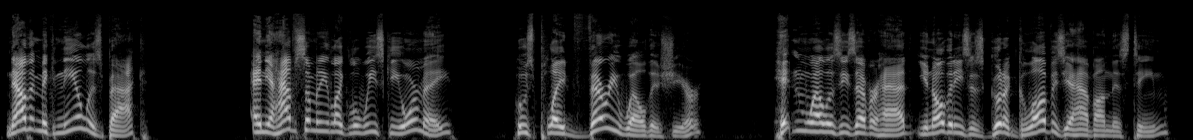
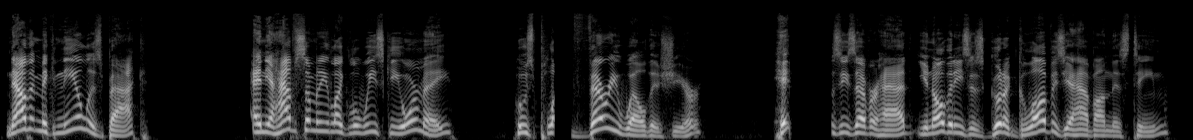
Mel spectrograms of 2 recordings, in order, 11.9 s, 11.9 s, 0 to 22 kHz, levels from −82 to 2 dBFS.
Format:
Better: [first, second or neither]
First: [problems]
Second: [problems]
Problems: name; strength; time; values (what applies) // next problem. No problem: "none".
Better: first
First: none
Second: audio cutting out; at 5.5 s and at 8 s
